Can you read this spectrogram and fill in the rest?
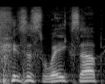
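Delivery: normal talking voice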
